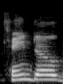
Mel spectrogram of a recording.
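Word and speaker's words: Kaindoh: Joshua Kando, do we pronounce it Kando? That's something else that we learned during draft week is how to pronounce some of these players' names. – That's how the Chiefs have been pronouncing it, so that's what we're going with.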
